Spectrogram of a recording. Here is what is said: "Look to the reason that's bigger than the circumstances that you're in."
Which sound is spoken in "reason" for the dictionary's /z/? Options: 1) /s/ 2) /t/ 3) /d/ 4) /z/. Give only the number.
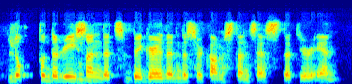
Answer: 1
